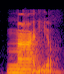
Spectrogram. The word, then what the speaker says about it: Mario: So we respect that single R and we pronounce it as ere, Mario, Mario.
